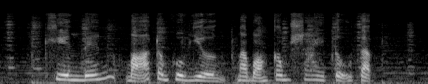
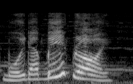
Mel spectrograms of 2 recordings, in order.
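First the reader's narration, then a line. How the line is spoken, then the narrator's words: Smiling speech. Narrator (Vietnamese): Thanh Thanh mỉm cười nói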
